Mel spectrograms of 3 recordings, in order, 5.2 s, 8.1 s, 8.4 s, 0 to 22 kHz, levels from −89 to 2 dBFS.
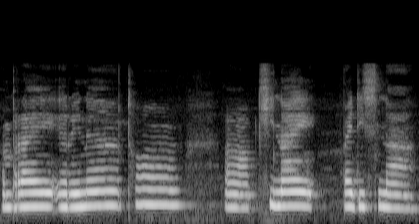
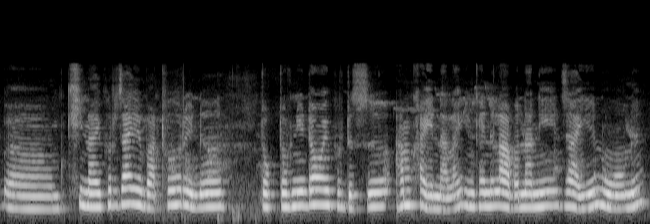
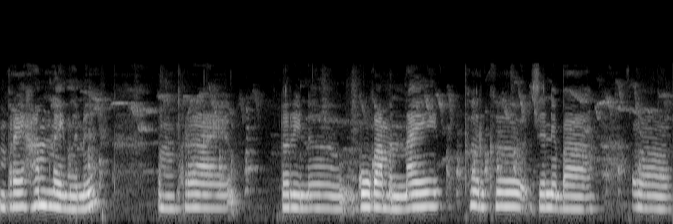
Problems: none marked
